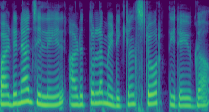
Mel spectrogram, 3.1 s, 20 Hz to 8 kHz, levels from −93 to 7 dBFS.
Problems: none marked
